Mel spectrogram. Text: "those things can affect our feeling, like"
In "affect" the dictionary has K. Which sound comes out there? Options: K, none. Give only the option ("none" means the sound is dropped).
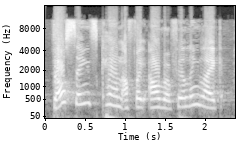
none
